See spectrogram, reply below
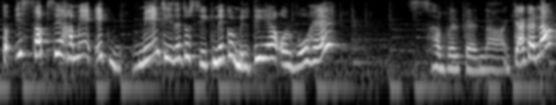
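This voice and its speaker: Children's show host, female, Pakistani accent, high pitch, encouraging teacher-like delivery, music behind. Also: sing-song, unhurried. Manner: encouraging, teacherly, with question prompts. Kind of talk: presenting a children's show, addressing young guests and viewers.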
